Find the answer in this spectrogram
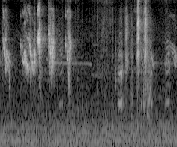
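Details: A breeding pair of budgerigars gives short high chirps and warbles in small clusters, a quiet pause in the middle, then a few more sharp chirps.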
